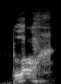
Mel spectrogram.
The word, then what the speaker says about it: Loch: Loch is pronounced like the Scottish body of water, but isn't the Scottish body of water.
